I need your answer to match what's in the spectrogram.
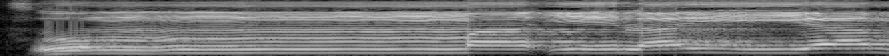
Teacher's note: mim yang bertasydid ini didengungkan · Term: guna musyaddadah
